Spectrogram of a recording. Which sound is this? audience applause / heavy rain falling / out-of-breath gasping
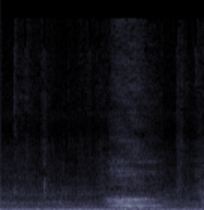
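out-of-breath gasping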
